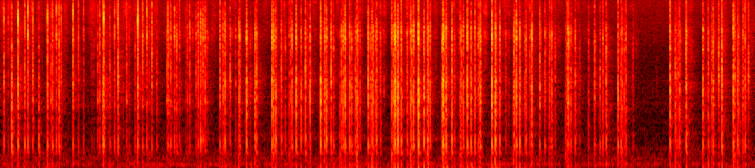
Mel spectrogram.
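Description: Fingernails tap quickly on a clear plastic liquid-glitter phone case with a pop grip, held in both hands. The taps come as a dense, uneven run of short, clicky hits, easing off briefly before picking up again near the end.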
